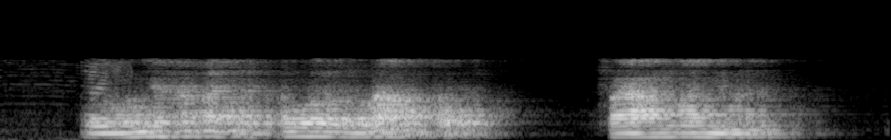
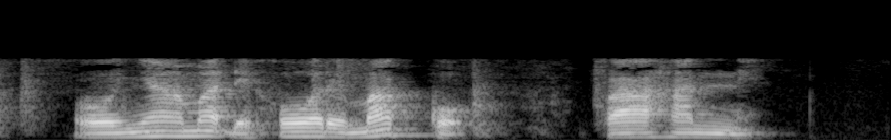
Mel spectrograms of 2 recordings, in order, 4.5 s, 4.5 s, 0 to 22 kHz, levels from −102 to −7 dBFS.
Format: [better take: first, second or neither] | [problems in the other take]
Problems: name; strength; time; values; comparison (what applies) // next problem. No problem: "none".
second | noise reduction (neural mask model DeepFilterNet 3)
